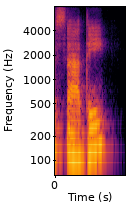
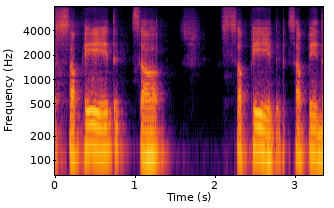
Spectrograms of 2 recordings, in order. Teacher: शादी, तो इसमें शादी हवा बाहर निकल रही है। और सफ़ेद, सफ़ेद, सफ़ेद हवा नहीं निकलनी चाहिए इसको बोलते समय। तो यह स, ये वाला स और इस स के उच्चारण पे आपको ध्यान देना है।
